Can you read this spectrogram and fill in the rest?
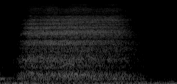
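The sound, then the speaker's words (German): A single deep breath drawn in through the nose and let out through the mouth, a steady airy rush that swells and fades over about a second, with no talking. “Atmen Sie jetzt erst einmal tief durch die Nase ein und durch den Mund wieder aus.”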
